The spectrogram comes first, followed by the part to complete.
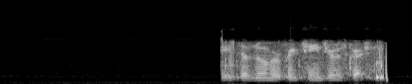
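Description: Near silence on the headset intercom, then about two seconds in, an air traffic controller's voice comes over the aircraft radio, thin and narrow-sounding, answering the request for a frequency change.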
